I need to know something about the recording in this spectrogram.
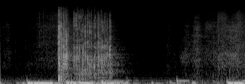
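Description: Paper towel on its roll rubbed and handled by hand right at a microphone, with a loud burst of papery rustling about half a second in. Deep low thumps run underneath.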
